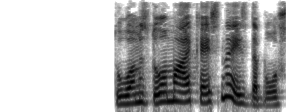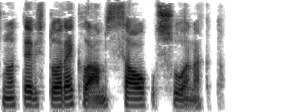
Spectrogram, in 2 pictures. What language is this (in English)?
Latvian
